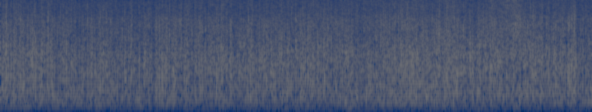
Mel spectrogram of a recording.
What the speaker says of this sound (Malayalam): ഷിരൂരിൽ ഇപ്പോൾ ശക്തമായ മഴയാണ് നിലനിൽക്കുന്നത്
